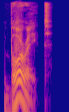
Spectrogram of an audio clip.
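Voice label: "borate", British English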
